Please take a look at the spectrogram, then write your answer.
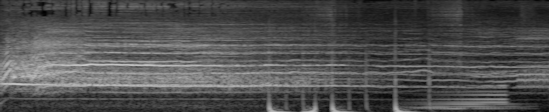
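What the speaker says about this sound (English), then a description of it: "here are some people screaming at a river" A group of people scream together at a river outdoors, a long loud sustained shriek of many voices that fades, followed by scattered thumps and a lingering shout.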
